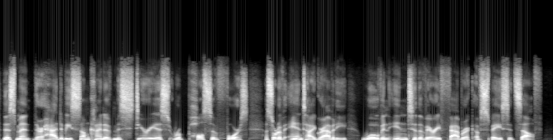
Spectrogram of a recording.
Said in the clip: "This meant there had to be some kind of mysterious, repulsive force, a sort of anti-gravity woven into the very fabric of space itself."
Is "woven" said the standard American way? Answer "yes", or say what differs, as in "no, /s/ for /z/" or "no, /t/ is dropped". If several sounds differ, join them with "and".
yes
